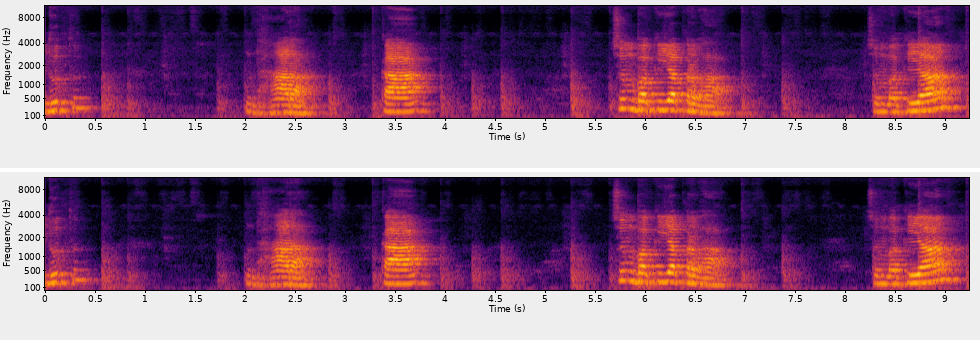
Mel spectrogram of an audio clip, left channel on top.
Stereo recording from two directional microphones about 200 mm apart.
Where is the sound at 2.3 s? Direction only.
15° left (ahead or behind).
